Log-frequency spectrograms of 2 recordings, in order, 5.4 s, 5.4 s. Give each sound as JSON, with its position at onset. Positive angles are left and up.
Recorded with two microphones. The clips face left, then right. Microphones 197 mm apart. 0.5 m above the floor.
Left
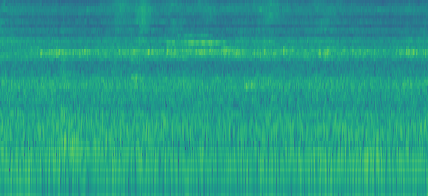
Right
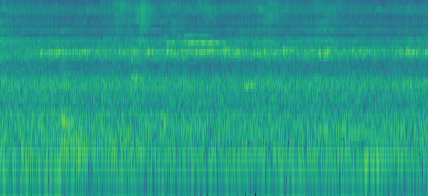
{"t": 0.7, "sound": "a whoosh", "side_deg": -20, "distance_m": 4.0}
